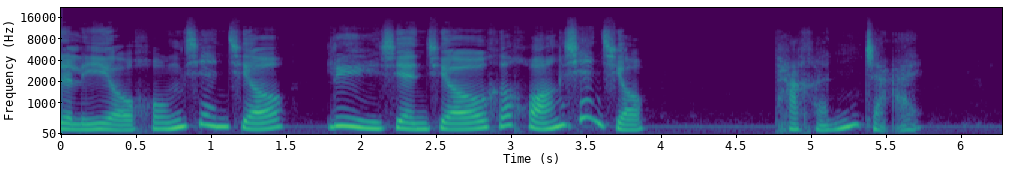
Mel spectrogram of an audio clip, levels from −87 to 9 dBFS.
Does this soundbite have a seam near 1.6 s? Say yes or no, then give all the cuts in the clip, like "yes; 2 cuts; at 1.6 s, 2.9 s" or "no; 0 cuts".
yes; 2 cuts; at 1.6 s, 4.6 s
